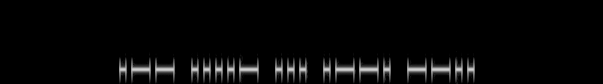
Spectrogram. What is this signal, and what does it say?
Morse code, heard as a keyed tone, about 20 wpm, 700 Hz. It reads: W4SPZ
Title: USA Call Signs - 4x Character Spacing - 20wpm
